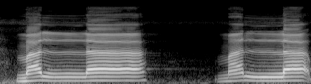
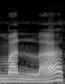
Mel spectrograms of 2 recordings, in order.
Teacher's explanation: apabila ada nun mati bertemu dengan lam, maka suara nunnya hilang mengganti menjadi suara lam, yang mana nunnya masuk kepada lam dan hilang nunnya menjadi malla. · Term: idgham kamil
